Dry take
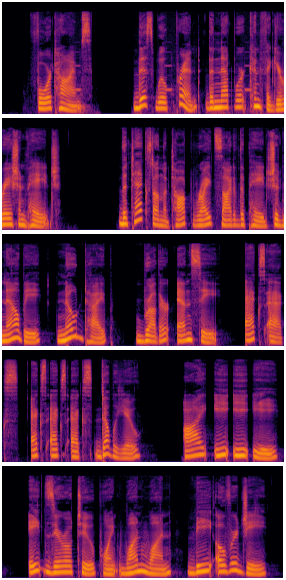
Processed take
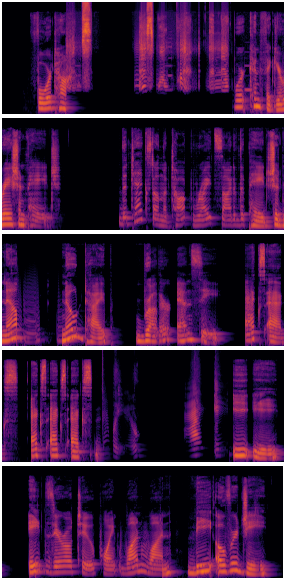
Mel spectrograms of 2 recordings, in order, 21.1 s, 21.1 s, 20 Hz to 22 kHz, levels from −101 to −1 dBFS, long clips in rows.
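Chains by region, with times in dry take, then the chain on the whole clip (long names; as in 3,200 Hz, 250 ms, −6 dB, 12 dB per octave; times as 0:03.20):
0:00.95–0:03.45: lower of the sound and its delayed copy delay 8.8 ms + Butterworth high-pass 910 Hz 96 dB per octave + high shelf with overshoot 3,700 Hz +9.5 dB, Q 3
0:04.55–0:07.88: low-shelf EQ 220 Hz −9.5 dB + downward compressor 2 to 1, threshold −41 dBFS + comb filter 2.6 ms, depth 68%
0:08.67–0:09.36: compressor whose output falls as the input rises −33 dBFS + low-pass filter 2,000 Hz + tube saturation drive 49 dB, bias 0.5
0:10.68–0:12.20: high-shelf EQ 3,900 Hz −8 dB + micro pitch shift up and down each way 22 cents
0:14.11–0:16.09: phase distortion by the signal itself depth 0.28 ms + high-pass filter 1,000 Hz + tremolo with a sine in dB 3.4 Hz, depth 33 dB
0:17.41–0:19.32: high-pass filter 150 Hz + three-way crossover with the lows and the highs turned down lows −15 dB, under 350 Hz, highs −15 dB, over 5,000 Hz
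whole clip: spectral tilt +2 dB per octave; mains-hum notches 60/120/180/240/300/360/420/480/540 Hz; level −8 dB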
